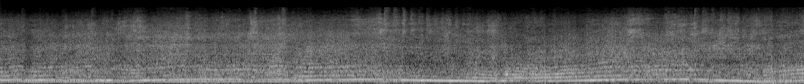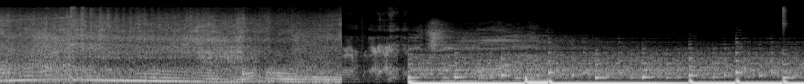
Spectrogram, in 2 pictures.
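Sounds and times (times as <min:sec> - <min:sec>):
car engine revving: 0:00.0 - 0:11.5
low engine drone: 0:00.0 - 0:16.0.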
